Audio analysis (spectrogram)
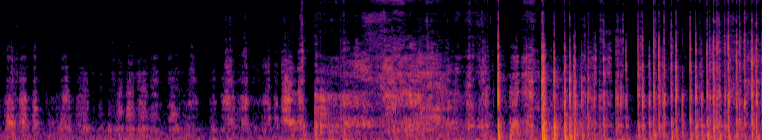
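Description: Long acrylic nails rapidly tap and scratch the printed surface of a small, hollow cardboard box of Belgian cocoa-dusted truffles. Quiet, dry scratching and rubbing mix with soft, hollow taps. The sound grows busier and louder in the second half, with a few sharper clicks standing out.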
